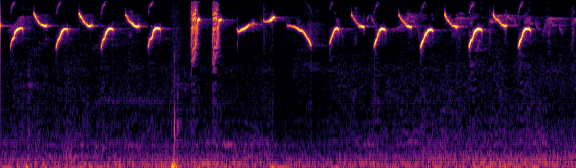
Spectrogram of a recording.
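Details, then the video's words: Sunbird known locally as kolibri wulung, singing energetically: steady stream of high, piercing, downward-curving whistles, about two a second, with a brief clatter of knocks partway through. "kolibri wulung muncang daun gacor"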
